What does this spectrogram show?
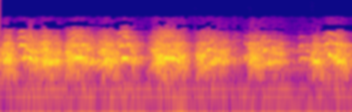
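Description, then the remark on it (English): A husky sled dog, King the Wonder Dog, an Eskimo lead dog from the show Challenge of the Yukon, barks loudly in a quick, steady run of about seven yelping barks, with no talking. “On King, on you Husky!”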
